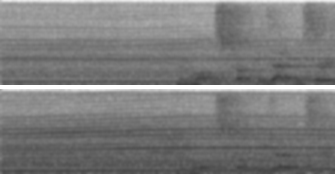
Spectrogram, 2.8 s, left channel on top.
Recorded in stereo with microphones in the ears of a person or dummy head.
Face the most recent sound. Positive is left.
turn(degrees=45)  # may be behind; listen again after turning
